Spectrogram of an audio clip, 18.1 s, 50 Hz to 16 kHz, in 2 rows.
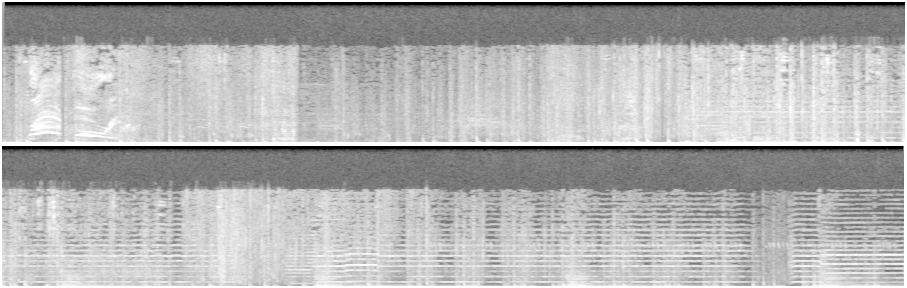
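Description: Horses gallop hard in Red Dead Redemption 2, hooves drumming close and loud with occasional whinnies, as voices and swelling music play over the ride.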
